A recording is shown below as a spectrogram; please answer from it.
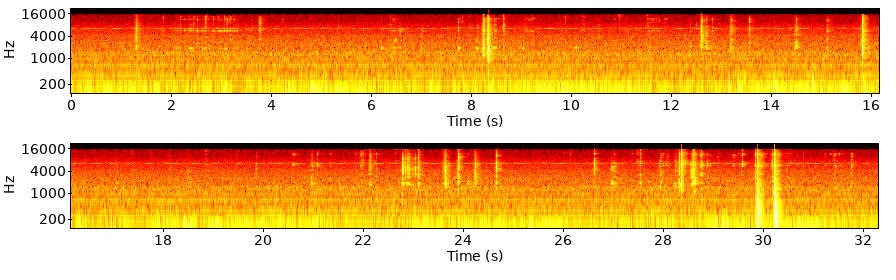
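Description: Scattered small metallic clicks and clinks of a screwdriver working the terminal screws of a plastic generator-cord plug, with now and then a sharper click, over a steady low hum.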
